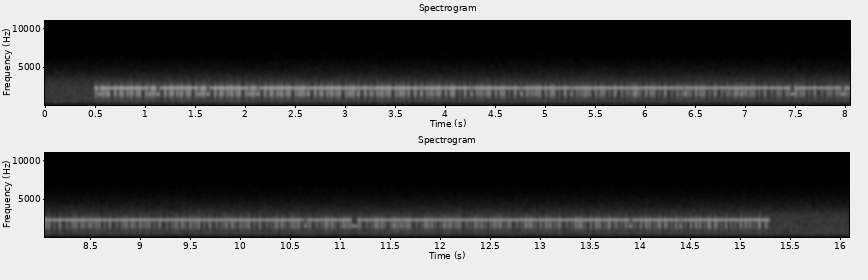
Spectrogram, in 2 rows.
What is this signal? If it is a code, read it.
Weather fax (radiofax), 120 lines a minute, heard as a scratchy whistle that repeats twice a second.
